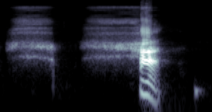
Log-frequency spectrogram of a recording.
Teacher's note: letter huh in Arabic is produced in the back of the throat by constricting the throat muscles and forcing air through the windpipe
